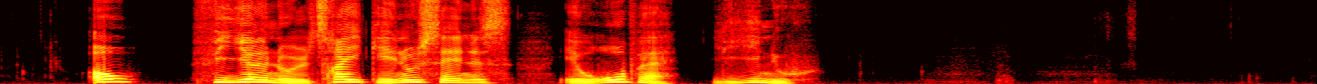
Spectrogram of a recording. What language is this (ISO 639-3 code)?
dan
